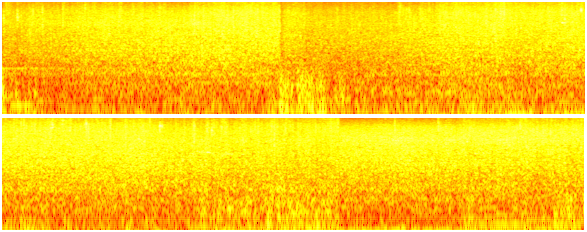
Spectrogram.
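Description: Very heavy rain pouring down, a dense, steady hiss, with a low rumble underneath.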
